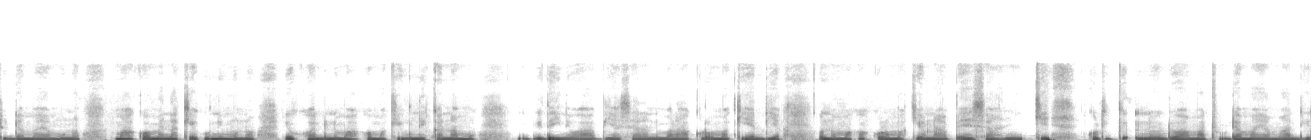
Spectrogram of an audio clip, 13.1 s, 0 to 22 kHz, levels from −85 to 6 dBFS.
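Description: Nothing goes wrong in this speech at all; it just carries the ordinary sound of a WebRTC call, with the highs easing off somewhere around 12 kHz, which fits an Opus link running at a modest bitrate.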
